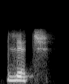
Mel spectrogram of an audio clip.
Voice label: "lech", Indian

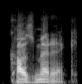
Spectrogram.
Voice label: "cosmetic", American

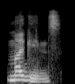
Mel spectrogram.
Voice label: "muggins", Indian

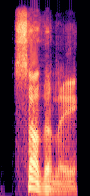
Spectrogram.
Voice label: "southerly", British

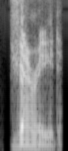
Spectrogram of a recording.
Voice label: "varied", American

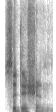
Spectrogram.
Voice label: "sedition", American

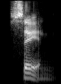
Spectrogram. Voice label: "saying", American

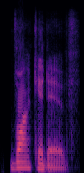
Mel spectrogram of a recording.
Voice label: "vocative", American

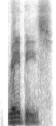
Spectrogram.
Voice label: "rabies", American

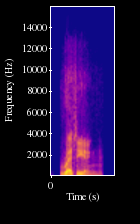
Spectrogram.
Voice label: "retying", British

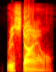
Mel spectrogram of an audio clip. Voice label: "restyle", American

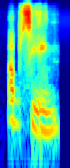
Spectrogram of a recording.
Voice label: "obscene", Indian

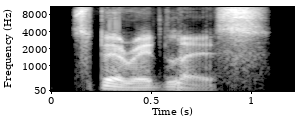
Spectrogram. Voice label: "spiritless", British

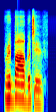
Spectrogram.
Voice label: "rebarbative", Indian

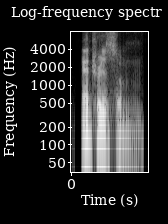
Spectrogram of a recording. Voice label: "entrism", American

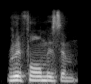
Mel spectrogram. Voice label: "reformism", Indian

